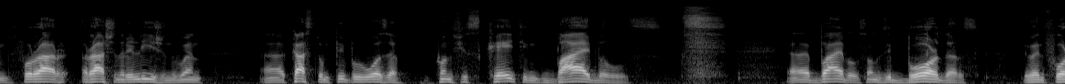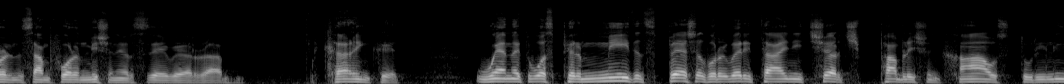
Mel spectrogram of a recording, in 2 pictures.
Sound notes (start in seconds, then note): 7.0 scoffing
